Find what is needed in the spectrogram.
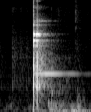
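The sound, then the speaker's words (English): A single soft, subtle clink of glass, with a short bright ring that lingers and fades over about a second. Otherwise quiet. “Let's try and do a more subtle clink.”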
